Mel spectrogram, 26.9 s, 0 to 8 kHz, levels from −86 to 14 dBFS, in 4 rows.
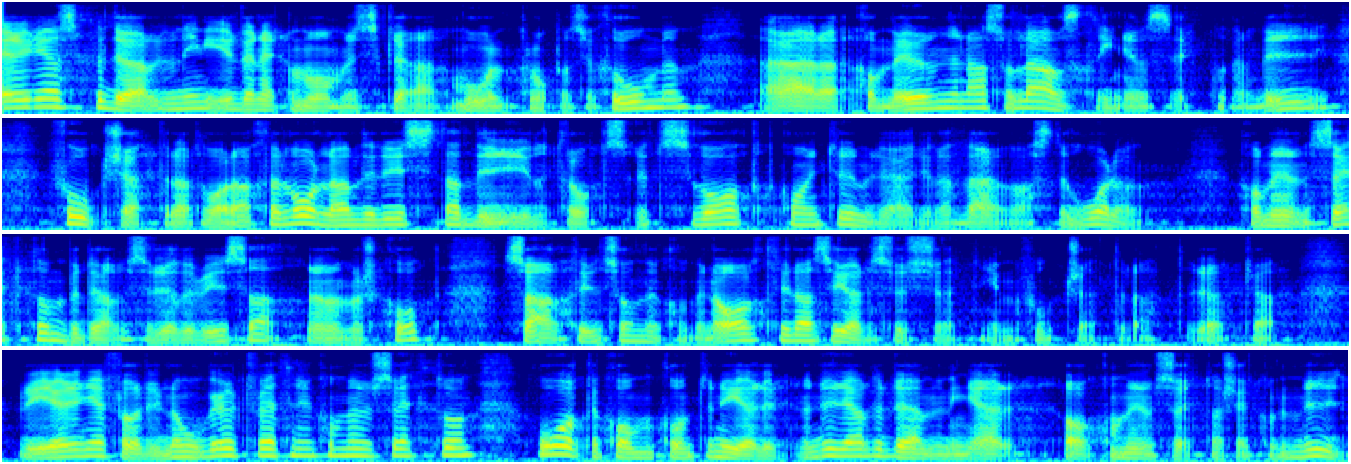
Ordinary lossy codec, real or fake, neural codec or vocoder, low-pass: none; fake; autoencoder, 22.05 kHz, a latent of 192 numbers a frame, VITS, trained on many speakers; 7.2 kHz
